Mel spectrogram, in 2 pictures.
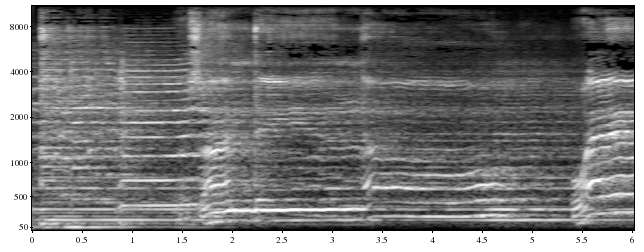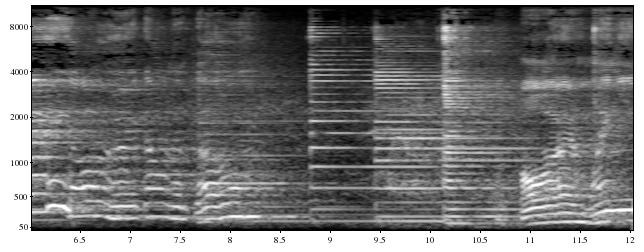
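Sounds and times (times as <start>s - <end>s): upright bass: 0.0s - 2.2s
bowed fiddle melody: 0.0s - 3.5s
strummed acoustic guitar: 0.0s - 12.0s.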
